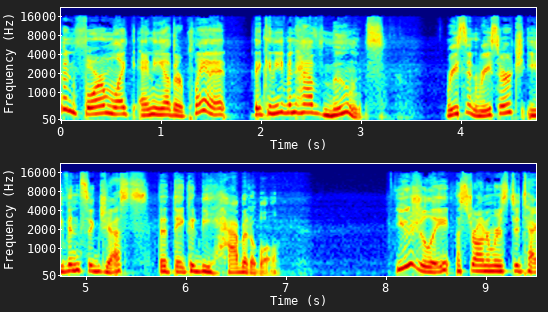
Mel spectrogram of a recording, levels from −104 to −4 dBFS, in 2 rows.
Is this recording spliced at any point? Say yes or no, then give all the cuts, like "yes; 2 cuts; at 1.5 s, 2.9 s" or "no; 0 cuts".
no; 0 cuts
